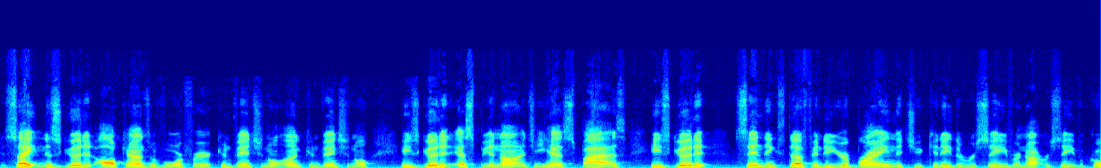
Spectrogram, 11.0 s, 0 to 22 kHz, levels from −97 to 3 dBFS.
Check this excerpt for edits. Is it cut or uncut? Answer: uncut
